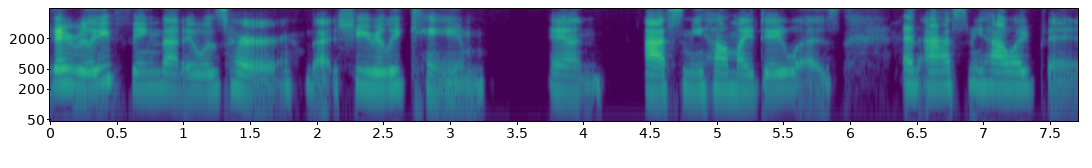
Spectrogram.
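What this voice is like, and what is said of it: Shaky, emotional voice. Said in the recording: “my voice is a little shaky”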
